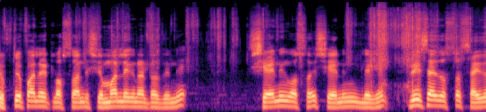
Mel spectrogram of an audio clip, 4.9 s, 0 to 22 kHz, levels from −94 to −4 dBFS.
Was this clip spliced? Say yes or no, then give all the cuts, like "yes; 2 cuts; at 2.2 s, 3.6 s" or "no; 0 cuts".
no; 0 cuts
